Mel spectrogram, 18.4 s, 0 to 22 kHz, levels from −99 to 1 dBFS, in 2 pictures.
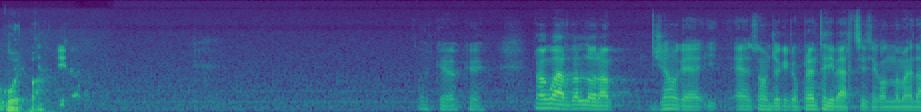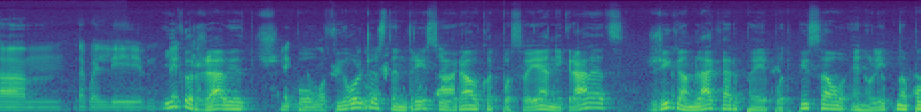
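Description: From the start to 0.87 s the speech is pulled down by about 20 dB. That is speech suppressed in double talk, likely because the echo canceller heard both sides at once and attenuated the near talker along with the echo. The same dips return at 11.19 to 11.26 s, across most of 11.62 to 15.7 s (up to about 25 dB), at 16.04 to 17.4 s, and from 17.92 s to the end. Nothing is added to the sound. The talker's own voice loses level.

Echo leak is the opposite case, heard at 13.06 to 13.1 s and 17.56 to 17.61 s. A faint scrap of voice arrives 313 ms late, about 15 dB below the speech. It is likely residual loudspeaker echo that the far end's canceller failed to remove. It is an extra delayed copy layered on top, rather than a loss of the original voice.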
